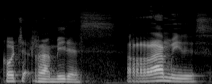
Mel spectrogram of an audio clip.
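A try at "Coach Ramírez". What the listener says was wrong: You gotta roll your R's if not. If not, they ain't the same.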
